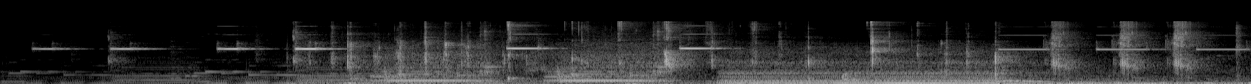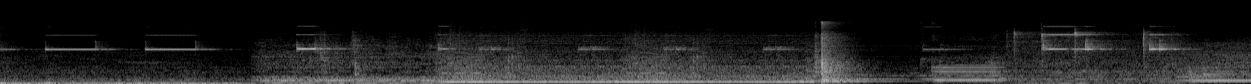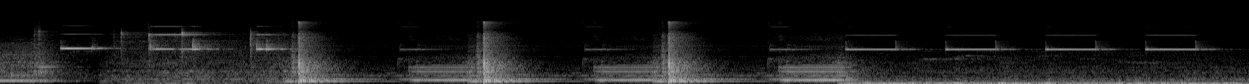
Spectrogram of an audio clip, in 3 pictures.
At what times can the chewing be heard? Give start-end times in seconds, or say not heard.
2.9-12.4.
